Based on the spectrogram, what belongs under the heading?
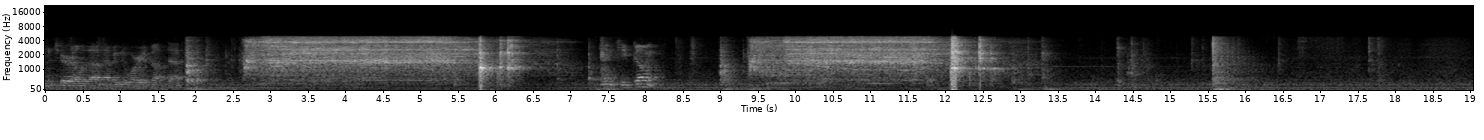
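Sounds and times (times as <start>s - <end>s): circular saw cutting wood: 2.6s - 7.1s, 9.4s - 13.3s.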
